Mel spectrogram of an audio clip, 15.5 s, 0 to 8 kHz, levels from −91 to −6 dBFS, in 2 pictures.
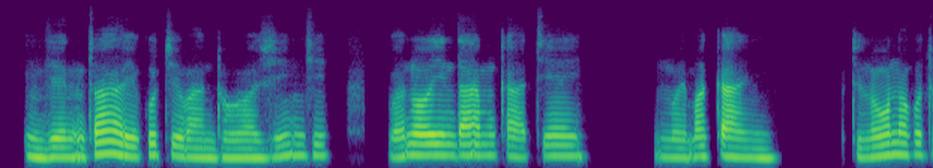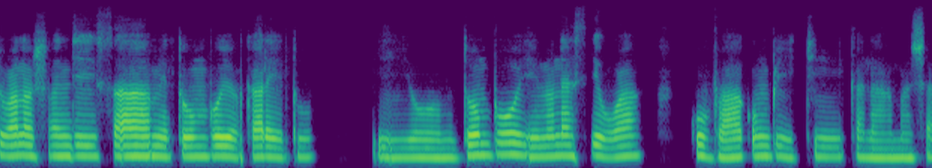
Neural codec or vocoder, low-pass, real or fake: codec, 16 kHz, 0.9 kbps, LongCat-Audio-Codec; 7.2 kHz; fake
